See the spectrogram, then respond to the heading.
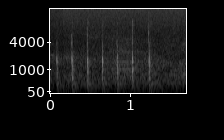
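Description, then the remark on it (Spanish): Seven quick, evenly spaced knocks on a real door by a sound engineer who did not know recording was underway, captured in a song before the guitar solo, in a steady rhythm, fairly quiet, with no voices around them. “Uno de los ingenieros de sonido no sabía que estaban grabando y tocó la puerta y, y, eso, es, y ahí y Eso se quedó.”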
